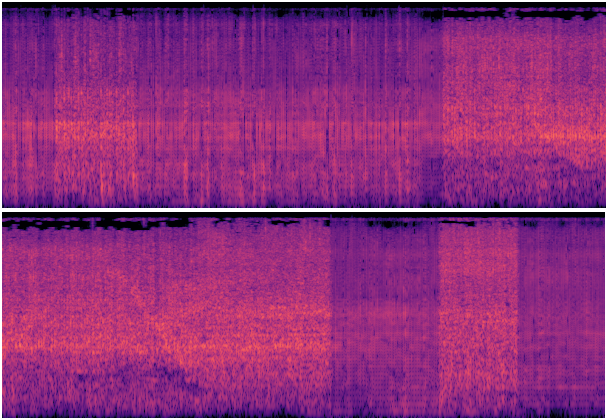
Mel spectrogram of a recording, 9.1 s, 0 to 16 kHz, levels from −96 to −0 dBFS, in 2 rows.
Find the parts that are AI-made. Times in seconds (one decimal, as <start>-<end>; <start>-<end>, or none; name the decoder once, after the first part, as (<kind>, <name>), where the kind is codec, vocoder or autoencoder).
0.0-0.4 (vocoder, BigVGAN v2); 1.0-3.3; 7.0-7.8; 8.4-9.1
